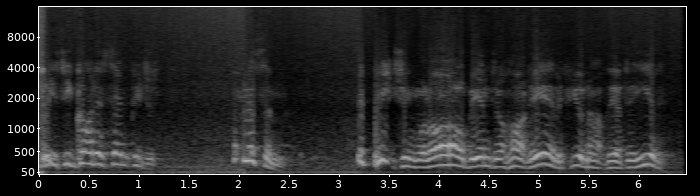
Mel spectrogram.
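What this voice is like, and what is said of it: Broad Scottish accent. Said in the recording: “my broad Scottish accent”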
